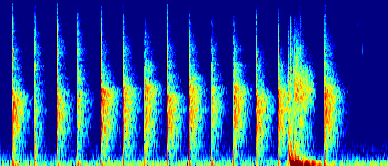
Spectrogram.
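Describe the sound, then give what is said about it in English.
One person claps steadily, about a dozen sharp, evenly spaced claps at a brisk pace, ending in a louder, thumpier clap and a brief scuffle. There's no talking. “I was clapping for him. You know, it was applause.”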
